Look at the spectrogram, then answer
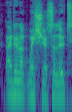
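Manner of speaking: said with a snarl. A narrator reads a character's reply in a story, snarling. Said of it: "Dargo said with a snarl".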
